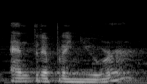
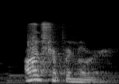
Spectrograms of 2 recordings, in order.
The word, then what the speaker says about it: entrepreneur: catastrophic thanks entrepreneur entrepreneur now I've heard people say entreprenuer or entrepreneur or entrepreneur when it's and when it has to be entrepreneur entrepreneur now entrepreneur is a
